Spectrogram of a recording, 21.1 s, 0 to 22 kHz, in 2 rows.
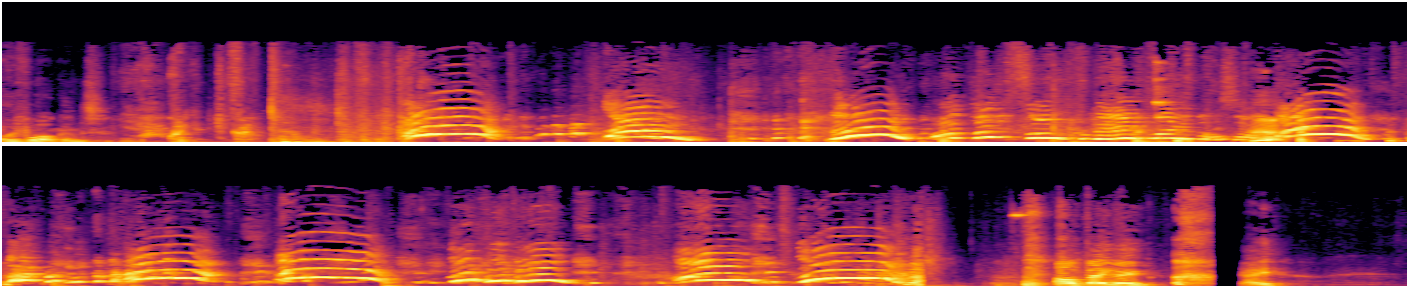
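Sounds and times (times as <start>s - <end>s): people shrieking and laughing: 3.0s - 17.5s.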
